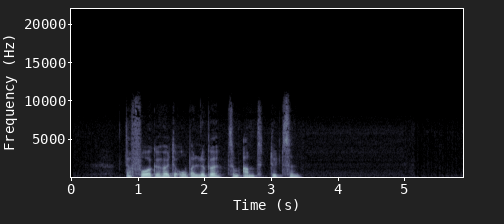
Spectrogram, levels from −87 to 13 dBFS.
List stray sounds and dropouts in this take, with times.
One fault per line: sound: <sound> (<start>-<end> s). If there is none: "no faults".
no faults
